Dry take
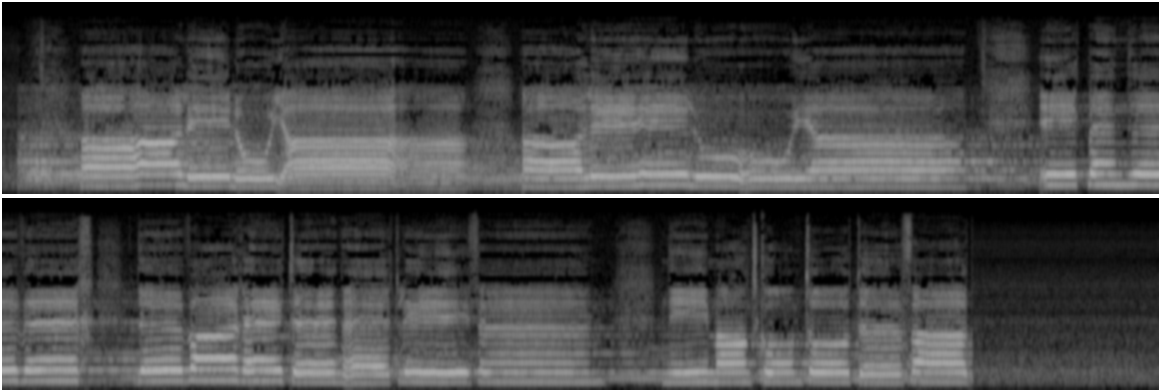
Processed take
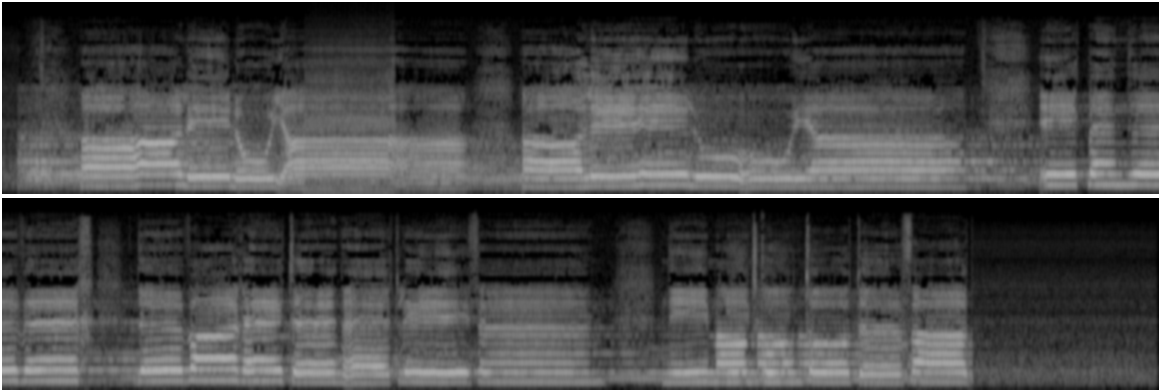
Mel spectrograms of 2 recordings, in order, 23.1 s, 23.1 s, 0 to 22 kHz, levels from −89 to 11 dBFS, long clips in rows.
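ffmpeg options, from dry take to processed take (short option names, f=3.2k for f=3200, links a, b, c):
-filter_complex "[0:a]asettb=1/sr,asplit=3[a][b][c];[a]atrim=end=3.034[d];[b]atrim=start=3.03:end=3.95,asetpts=PTS-STARTPTS,afade=t=in:d=0.004:c=qsin,afade=t=out:st=0.916:d=0.004:c=qsin,asoftclip=type=hard:threshold=-23dB[e];[c]atrim=start=3.946[f];[d][e]acrossfade=d=0.004:c1=hsin:c2=qsin[g];[g][f]acrossfade=d=0.004:c1=qsin:c2=hsin,asettb=1/sr,asplit=3[h][i][j];[h]atrim=end=5.514[k];[i]atrim=start=5.51:end=6.72,asetpts=PTS-STARTPTS,afade=t=in:d=0.004:c=qsin,afade=t=out:st=1.206:d=0.004:c=qsin,equalizer=f=4.7k:t=o:w=0.94:g=10[l];[j]atrim=start=6.716[m];[k][l]acrossfade=d=0.004:c1=hsin:c2=qsin[n];[n][m]acrossfade=d=0.004:c1=qsin:c2=hsin,asplit=2[o][p];[p]afade=t=in:st=18.41:d=0.01,afade=t=out:st=19.08:d=0.01,aecho=0:1:410|820|1230|1640|2050|2460:0.630957|0.283931|0.127769|0.057496|0.0258732|0.0116429[q];[o][q]amix=inputs=2:normalize=0"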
